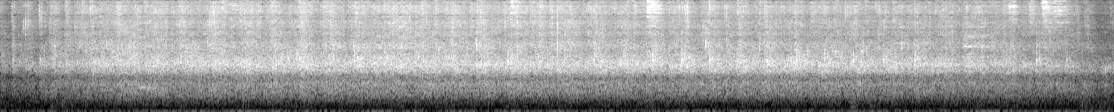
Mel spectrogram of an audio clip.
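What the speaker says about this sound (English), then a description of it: "let's give them a round of applause if we could" Steady, sustained applause from a large audience at a Hoover State of the City address honoring city employees, dense even clapping lasting several seconds before tapering off.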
